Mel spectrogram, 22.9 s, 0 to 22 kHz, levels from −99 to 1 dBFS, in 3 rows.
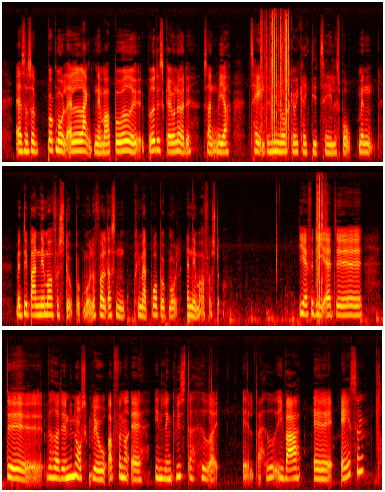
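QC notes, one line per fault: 5.16–5.74 s and 13.91–14.14 s, cable scratch noise: two bursts of dense, irregular scratching and rustling sit over the speech at roughly the same loudness as the speech, the first ending just before "er jo ikke rigtig". This is likely a worn cable or connector being moved, its contact resistance jumping about. The grainy, uneven texture sets it apart from isolated digital clicks or the low thump of mic handling.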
